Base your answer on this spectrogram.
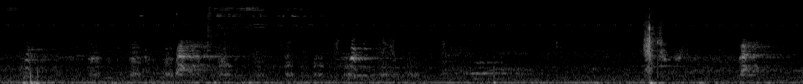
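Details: A Great Dane searching for rats gives short, scattered yips and whimpers over a steady background hum.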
